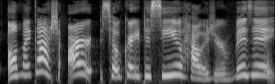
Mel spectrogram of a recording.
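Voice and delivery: high, bubbly welcome for a patient; over-the-top delighted receptionist; gushing greeting. Shown as a demonstration. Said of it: "So I'd say".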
